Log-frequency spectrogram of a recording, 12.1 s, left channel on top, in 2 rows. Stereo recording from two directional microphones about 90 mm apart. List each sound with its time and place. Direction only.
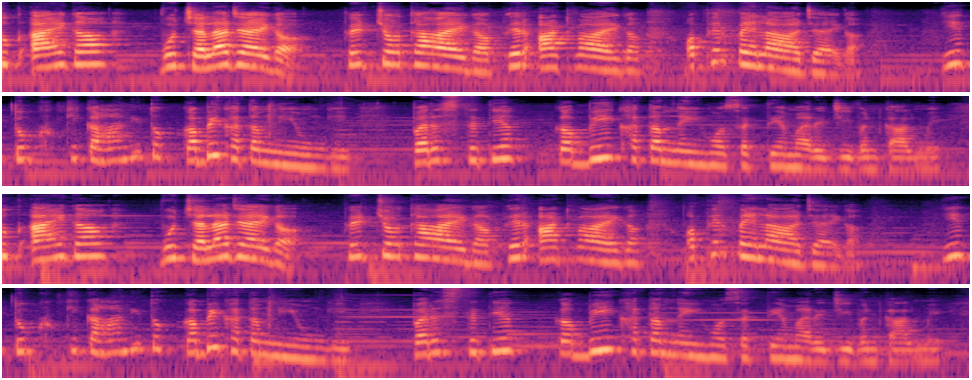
0.0 s speech: 45° right (ahead or behind)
